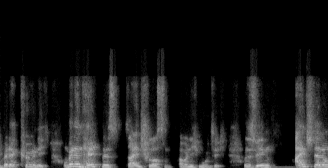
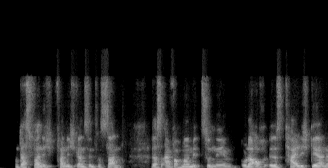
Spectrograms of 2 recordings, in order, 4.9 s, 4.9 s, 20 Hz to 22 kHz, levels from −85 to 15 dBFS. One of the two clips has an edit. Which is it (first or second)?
second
